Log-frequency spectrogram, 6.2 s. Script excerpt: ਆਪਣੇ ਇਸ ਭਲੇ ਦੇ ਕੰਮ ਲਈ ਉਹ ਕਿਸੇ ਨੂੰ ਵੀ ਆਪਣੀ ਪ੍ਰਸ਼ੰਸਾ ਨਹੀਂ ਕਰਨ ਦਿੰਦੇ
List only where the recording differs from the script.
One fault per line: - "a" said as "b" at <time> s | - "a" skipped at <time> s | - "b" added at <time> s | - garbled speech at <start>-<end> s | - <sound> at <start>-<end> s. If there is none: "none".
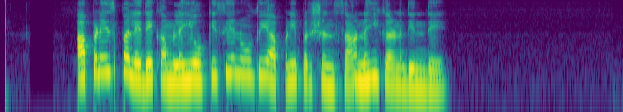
none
